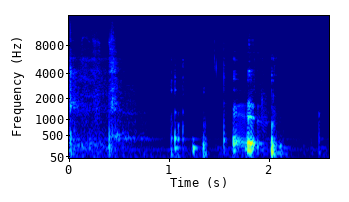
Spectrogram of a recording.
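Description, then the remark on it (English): A brief burp rumbles out, preceded by a few soft mouth sounds and breaths, with no talking. “Oh, shit, hold up. I burped, and I almost fucking threw up.”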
